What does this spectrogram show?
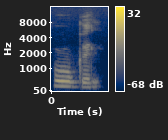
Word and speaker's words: Vogel: In German, it is pronounced as V. In English, we pronounce it as V, but in German, V is pronounced as V and it has the sound of F.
